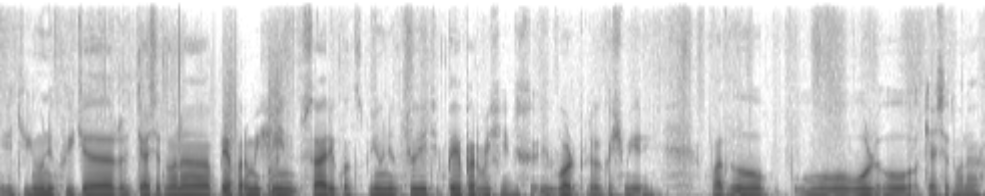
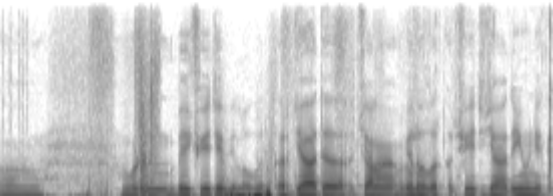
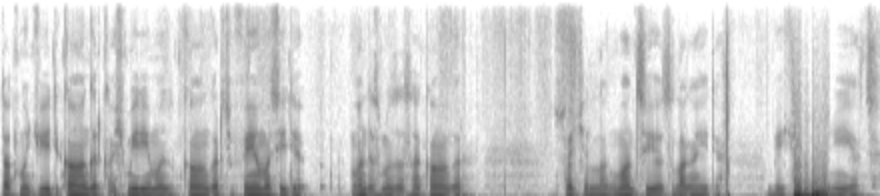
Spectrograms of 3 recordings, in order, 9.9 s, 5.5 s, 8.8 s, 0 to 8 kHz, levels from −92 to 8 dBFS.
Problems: background sounds at intervals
